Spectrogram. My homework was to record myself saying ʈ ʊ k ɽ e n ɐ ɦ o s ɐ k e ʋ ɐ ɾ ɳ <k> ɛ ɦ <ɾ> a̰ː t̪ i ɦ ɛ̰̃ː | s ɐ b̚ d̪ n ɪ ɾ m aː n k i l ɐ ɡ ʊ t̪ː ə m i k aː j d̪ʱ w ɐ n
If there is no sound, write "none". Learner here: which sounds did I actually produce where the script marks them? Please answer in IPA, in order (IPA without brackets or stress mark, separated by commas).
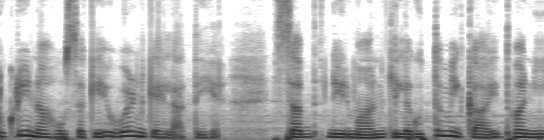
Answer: k, l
